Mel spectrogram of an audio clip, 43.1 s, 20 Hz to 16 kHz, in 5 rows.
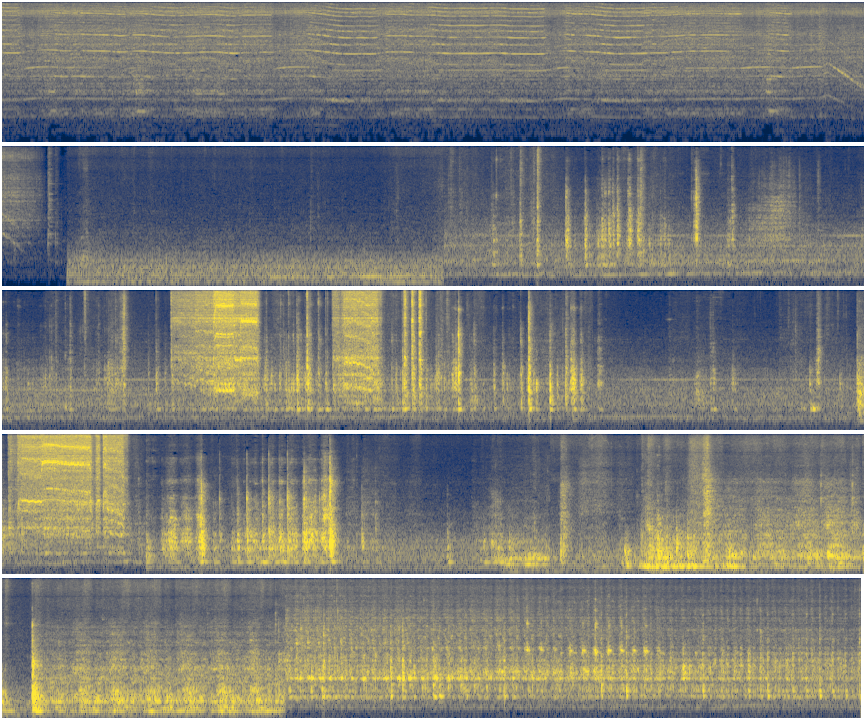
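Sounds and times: vise clicks and knocks: 13.5s - 23.3s, 27.3s - 29.7s, 32.0s - 41.6s
screw rasping and scraping: 25.3s - 29.3s, 32.3s - 37.4s, 38.4s - 42.5s.

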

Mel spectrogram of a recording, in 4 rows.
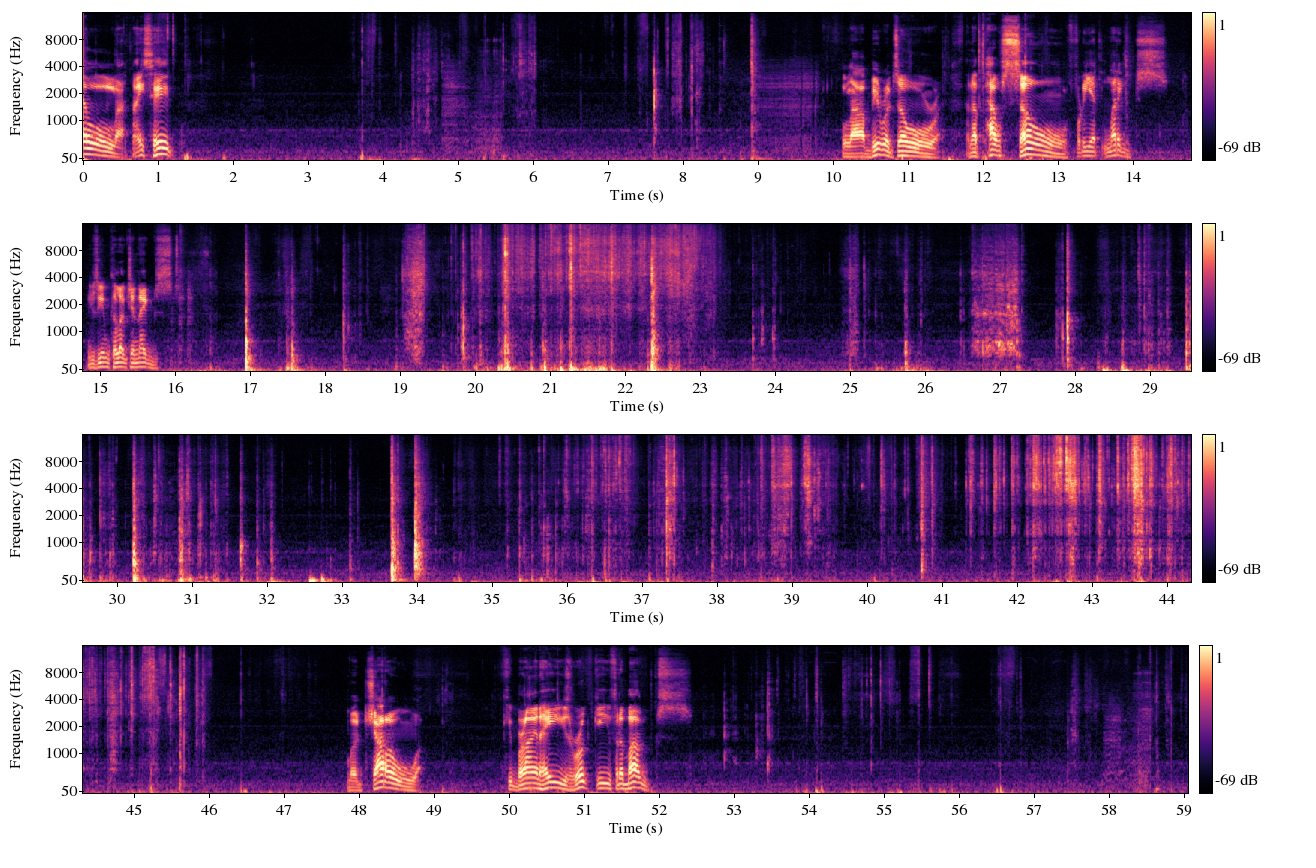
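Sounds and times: packaging tearing and crinkling: 19.9s - 23.3s, 35.9s - 46.0s.

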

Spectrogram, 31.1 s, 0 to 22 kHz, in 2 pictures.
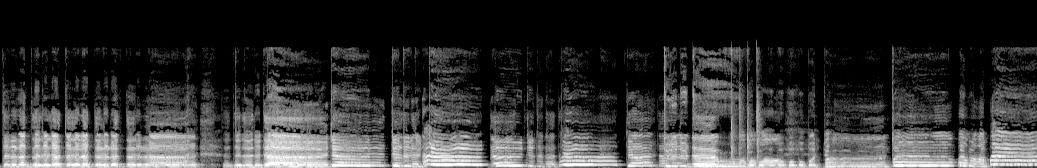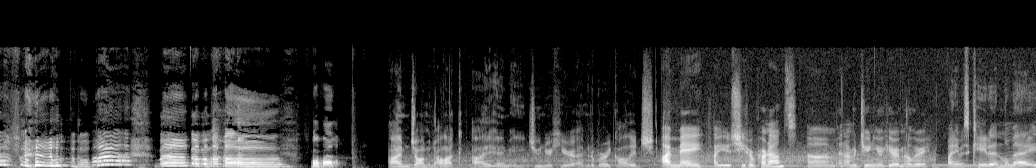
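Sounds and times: person singing wordless tune: 0.0s - 20.0s.

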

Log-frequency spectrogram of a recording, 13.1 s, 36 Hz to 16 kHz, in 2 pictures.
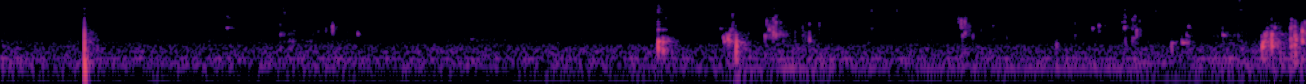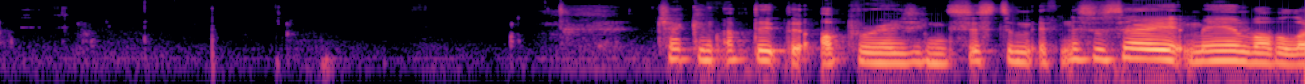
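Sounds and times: person sipping and swallowing: 3.2s - 8.2s.

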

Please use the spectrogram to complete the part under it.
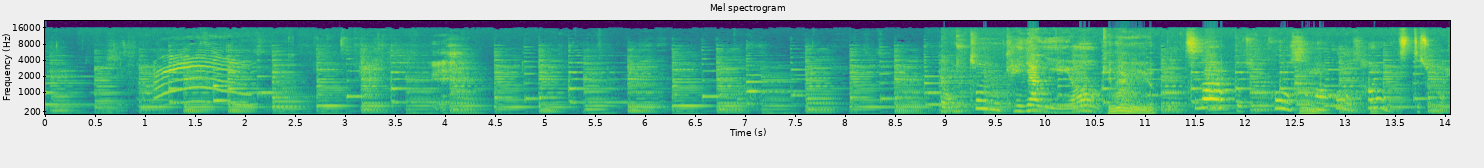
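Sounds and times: light piano music: 0.0s - 14.0s
cat meowing: 1.0s - 2.4s.

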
